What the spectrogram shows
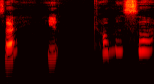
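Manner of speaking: small inner voice. Running a game scene, voicing what the player hears in their head: small voice. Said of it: "a small voice in your head say that says".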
